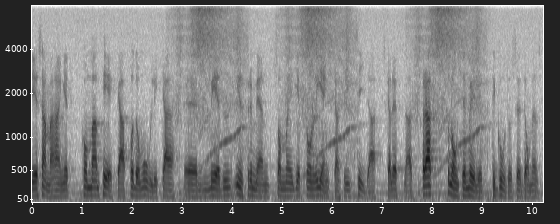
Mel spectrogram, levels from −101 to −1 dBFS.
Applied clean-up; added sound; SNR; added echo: none; Fireworks; 12 dB; none.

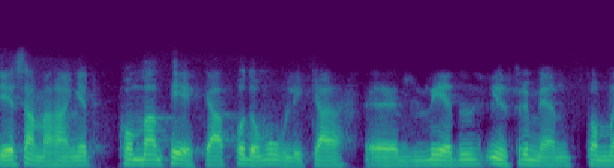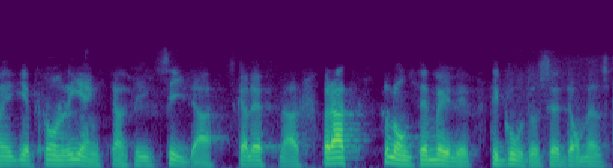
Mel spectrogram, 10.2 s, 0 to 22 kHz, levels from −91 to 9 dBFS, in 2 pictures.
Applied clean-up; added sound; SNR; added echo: neural mask model Resemble Enhance denoiser.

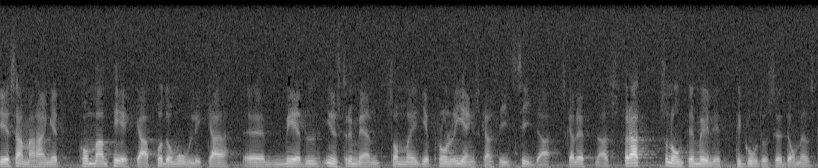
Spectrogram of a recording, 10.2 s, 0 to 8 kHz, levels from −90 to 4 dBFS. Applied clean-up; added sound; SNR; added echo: none; none; none; none.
